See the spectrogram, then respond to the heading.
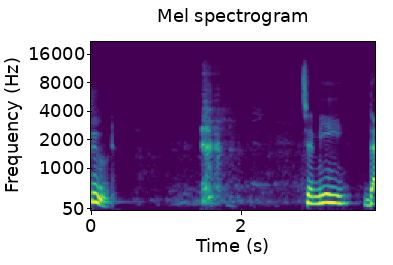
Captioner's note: laughter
